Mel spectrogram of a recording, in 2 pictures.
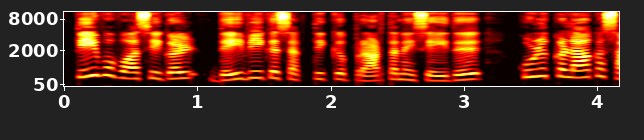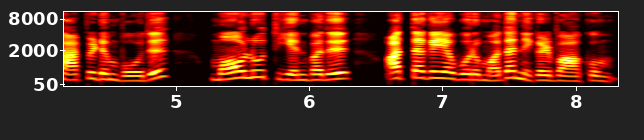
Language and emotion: Tamil, neutral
